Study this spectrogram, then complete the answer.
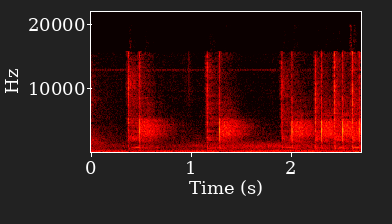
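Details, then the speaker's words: Yamaha TTR230 with a new battery, key on: light clicks, singly and in quick runs, but no cranking. Owner suspects a bad ground; the terminals are tight. "You can just hear it clicking. Clicking away. And sometimes this could be a bad ground or a loose terminal on here."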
